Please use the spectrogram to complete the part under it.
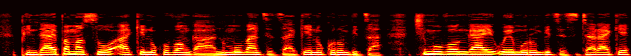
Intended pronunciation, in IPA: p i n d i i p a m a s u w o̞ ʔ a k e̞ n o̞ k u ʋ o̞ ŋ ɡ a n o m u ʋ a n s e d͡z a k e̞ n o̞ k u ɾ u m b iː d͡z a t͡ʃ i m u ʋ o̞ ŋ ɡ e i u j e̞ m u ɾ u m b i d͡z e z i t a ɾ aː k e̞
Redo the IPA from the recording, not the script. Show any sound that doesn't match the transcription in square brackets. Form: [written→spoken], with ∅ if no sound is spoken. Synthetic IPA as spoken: p i n d [i→a] i p a m a s u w o̞ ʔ a k e̞ n o̞ k u ʋ o̞ ŋ ɡ a n o m u ʋ a n [s→z] e d͡z a k e̞ n o̞ k u ɾ u m b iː d͡z a t͡ʃ i m u ʋ o̞ ŋ ɡ [e→a] i u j e̞ m u ɾ u m b i d͡z e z i t a ɾ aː k e̞

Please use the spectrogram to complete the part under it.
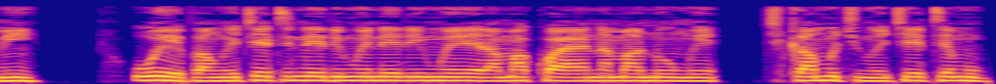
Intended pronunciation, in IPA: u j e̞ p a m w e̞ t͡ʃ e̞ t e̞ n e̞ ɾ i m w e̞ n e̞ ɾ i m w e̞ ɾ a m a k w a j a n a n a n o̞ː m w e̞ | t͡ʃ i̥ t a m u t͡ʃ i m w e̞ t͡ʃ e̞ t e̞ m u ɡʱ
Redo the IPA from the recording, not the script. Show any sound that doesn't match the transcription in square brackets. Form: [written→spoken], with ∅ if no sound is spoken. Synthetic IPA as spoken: u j e̞ p a m w e̞ t͡ʃ e̞ t e̞ n e̞ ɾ i m w e̞ n e̞ ɾ i m w e̞ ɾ a m a k w a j a n a [n→m] a n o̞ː m w e̞ | t͡ʃ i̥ [t→k] a m u t͡ʃ i m w e̞ t͡ʃ e̞ t e̞ m u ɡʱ

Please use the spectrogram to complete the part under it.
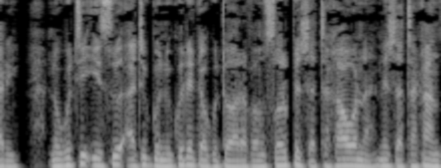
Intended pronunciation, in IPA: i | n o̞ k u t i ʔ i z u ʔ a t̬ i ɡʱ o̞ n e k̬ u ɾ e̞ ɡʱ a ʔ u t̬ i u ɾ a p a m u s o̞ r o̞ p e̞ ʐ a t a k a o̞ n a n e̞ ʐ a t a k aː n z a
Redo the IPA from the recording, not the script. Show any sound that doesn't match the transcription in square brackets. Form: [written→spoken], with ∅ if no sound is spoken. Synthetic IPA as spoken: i | n o̞ k u t i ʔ i [z→s] u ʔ a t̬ i ɡʱ o̞ n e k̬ u ɾ e̞ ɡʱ a [ʔ→k] u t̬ [i→a] u ɾ a p a m u s o̞ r o̞ p e̞ ʐ a t a k a o̞ n a n e̞ ʐ a t a k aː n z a

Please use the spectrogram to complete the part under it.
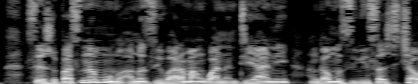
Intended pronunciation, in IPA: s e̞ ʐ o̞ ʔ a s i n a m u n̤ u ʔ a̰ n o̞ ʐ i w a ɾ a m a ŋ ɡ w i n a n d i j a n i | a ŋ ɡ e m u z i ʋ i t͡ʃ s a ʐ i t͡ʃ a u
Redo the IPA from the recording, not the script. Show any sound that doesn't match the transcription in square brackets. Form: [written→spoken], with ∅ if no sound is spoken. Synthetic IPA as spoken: s e̞ ʐ o̞ [ʔ→p] a s i n a m u n̤ u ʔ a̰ n o̞ [ʐ→z] i [w→ʋ] a ɾ a m a ŋ ɡ w [i→a] n a n d i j a n i | a ŋ ɡ [e→a] m u z i ʋ i [t͡ʃ→∅] s a ʐ i t͡ʃ a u

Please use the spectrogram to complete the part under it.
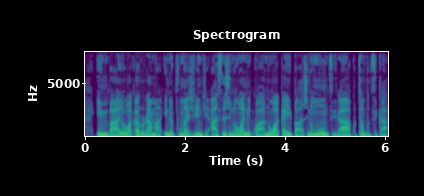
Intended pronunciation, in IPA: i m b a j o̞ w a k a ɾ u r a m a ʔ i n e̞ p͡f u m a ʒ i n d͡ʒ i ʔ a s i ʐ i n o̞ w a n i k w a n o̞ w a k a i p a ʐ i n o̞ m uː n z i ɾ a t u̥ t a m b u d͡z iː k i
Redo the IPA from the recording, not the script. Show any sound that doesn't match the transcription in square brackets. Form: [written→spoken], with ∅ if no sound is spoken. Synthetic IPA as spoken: i m b a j o̞ w a k a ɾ u r a m a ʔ i n e̞ p͡f u m a ʒ i n d͡ʒ i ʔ a s i ʐ i n o̞ w a n i k w a n o̞ w a k a i p a ʐ i n o̞ m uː n z i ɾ a [t→k] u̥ t a m b u d͡z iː k [i→a]

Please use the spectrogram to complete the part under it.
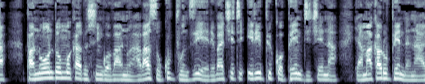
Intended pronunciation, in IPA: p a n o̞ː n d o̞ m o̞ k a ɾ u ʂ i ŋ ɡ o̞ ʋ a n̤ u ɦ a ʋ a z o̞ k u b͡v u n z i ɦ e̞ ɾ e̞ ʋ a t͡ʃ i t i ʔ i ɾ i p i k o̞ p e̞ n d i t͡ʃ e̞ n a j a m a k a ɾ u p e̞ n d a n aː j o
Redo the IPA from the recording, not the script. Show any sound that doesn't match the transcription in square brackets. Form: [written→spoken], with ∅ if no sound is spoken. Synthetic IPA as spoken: p a n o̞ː n d o̞ m o̞ k a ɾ u ʂ i ŋ ɡ o̞ ʋ a n̤ u ɦ a ʋ a z o̞ k u b͡v u n z i ɦ e̞ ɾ e̞ ʋ a t͡ʃ i t i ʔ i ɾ i p i k o̞ p e̞ n d i t͡ʃ e̞ n a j a m a k a ɾ u p e̞ n d a n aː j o

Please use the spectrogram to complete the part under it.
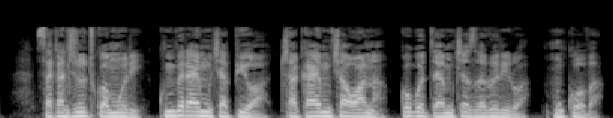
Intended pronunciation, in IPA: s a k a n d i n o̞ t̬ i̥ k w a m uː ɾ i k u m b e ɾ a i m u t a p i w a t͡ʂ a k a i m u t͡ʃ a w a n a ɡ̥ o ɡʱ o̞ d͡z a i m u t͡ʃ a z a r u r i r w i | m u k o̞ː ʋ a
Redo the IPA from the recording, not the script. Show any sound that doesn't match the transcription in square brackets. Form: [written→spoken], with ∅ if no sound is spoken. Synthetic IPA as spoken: s a k a n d i n o̞ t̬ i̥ k w a m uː ɾ i k u m b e ɾ a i m u [t→t͡ʃ] a p i w a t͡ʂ a k a i m u t͡ʃ a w a n a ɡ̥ o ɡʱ o̞ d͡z a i m u t͡ʃ a z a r u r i r w [i→a] | m u k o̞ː ʋ a

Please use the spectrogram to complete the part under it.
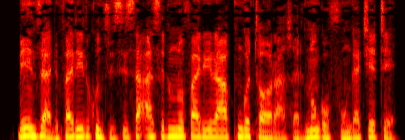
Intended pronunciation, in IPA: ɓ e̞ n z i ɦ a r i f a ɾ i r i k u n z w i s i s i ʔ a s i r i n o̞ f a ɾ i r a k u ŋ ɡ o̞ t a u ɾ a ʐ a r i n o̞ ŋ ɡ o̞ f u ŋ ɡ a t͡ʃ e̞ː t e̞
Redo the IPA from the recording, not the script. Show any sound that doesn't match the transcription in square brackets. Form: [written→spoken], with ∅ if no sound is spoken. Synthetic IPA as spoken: ɓ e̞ n z i ɦ a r i f a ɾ i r i k u n z w i s i s [i→a] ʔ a s i r i n o̞ f a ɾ i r a k u ŋ ɡ o̞ t a u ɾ a ʐ a r i n o̞ ŋ ɡ o̞ f u ŋ ɡ a t͡ʃ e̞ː t e̞

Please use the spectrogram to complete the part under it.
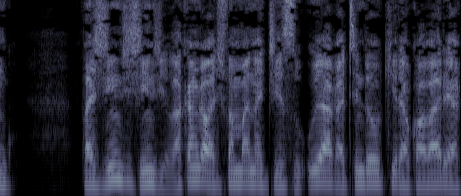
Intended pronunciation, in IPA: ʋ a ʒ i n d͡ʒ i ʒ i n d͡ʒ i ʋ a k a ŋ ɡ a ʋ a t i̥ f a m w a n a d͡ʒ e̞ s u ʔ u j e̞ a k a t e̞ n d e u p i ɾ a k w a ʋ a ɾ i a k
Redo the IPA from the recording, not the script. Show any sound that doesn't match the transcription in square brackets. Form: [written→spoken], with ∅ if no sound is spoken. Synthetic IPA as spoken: ʋ a ʒ i n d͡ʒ i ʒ i n d͡ʒ i ʋ a k a ŋ ɡ a ʋ a [t→t͡ʃ] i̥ f a m [w→b] a n a d͡ʒ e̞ s u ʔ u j e̞ a k a t e̞ n d e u [p→k] i ɾ a k w a ʋ a ɾ i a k

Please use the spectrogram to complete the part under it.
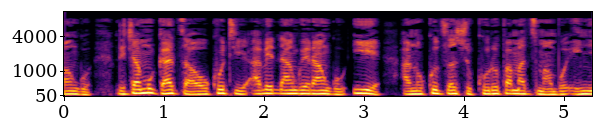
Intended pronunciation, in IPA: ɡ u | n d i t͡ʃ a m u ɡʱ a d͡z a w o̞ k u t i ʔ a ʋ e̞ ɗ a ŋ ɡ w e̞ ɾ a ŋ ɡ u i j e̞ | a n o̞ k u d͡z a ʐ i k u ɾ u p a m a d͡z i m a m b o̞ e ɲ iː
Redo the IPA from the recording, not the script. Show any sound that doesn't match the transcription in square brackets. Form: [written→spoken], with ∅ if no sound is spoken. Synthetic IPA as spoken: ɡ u | n d i t͡ʃ a m u ɡʱ a d͡z a w o̞ k u t i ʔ a ʋ e̞ ɗ a ŋ ɡ w e̞ ɾ a ŋ ɡ u i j e̞ | a n o̞ k u d͡z a ʐ i k u ɾ u p a m a d͡z i m a m b o̞ e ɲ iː

